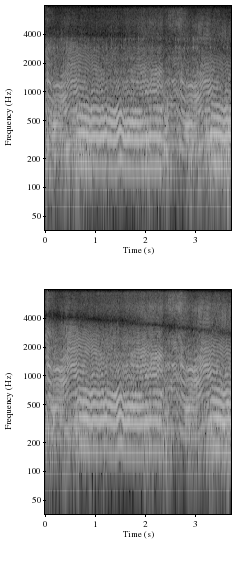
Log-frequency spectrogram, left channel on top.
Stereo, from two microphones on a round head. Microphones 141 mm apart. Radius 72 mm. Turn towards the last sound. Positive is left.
turn(degrees=-60)  # may be behind; listen again after turning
